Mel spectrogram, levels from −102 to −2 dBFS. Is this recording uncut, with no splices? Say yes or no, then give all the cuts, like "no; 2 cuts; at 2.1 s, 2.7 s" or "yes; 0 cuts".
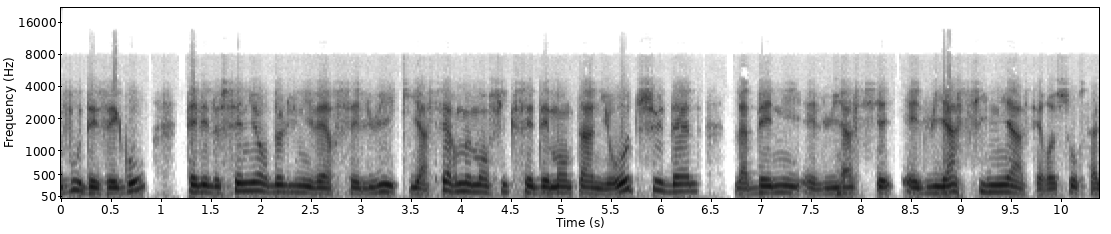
yes; 0 cuts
